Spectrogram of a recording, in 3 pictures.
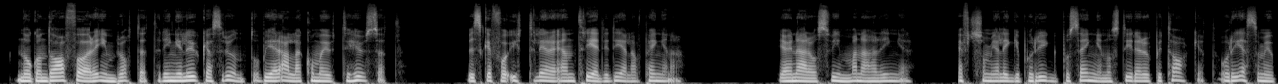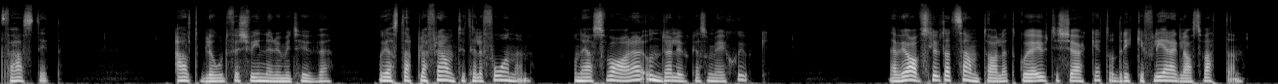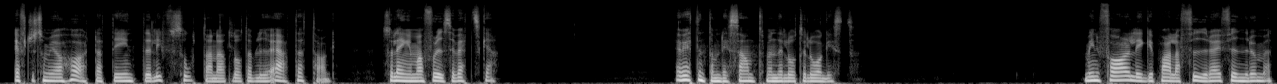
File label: SWE Audiobook f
